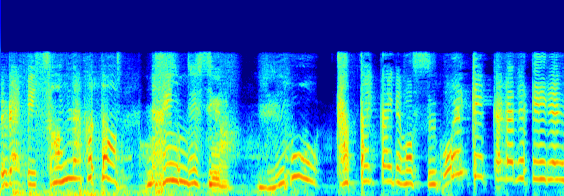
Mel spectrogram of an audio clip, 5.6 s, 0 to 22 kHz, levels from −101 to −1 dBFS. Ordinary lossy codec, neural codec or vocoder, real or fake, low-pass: none; codec, 16 kHz in and 24 kHz out, 0.6 kbps, FireRedTTS-2 codec; fake; 7.2 kHz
